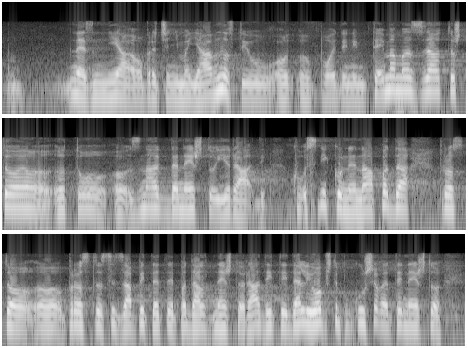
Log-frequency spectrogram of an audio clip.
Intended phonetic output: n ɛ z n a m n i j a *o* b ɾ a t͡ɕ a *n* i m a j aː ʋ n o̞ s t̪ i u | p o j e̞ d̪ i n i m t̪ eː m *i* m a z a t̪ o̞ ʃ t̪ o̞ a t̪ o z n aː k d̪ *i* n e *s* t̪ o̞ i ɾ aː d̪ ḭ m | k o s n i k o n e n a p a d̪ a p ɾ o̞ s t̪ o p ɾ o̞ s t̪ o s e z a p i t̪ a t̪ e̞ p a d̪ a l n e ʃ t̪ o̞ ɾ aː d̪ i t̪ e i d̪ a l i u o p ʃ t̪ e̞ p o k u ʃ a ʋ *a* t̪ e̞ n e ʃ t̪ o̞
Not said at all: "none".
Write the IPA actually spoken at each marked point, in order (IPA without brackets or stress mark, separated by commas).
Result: o, ɲ, a, a, ʃ, a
